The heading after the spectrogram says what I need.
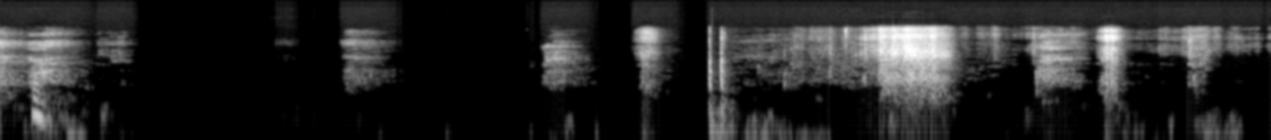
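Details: Bout of several sharp, explosive sneezes with breathy intakes between them from an adult: sneeze.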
